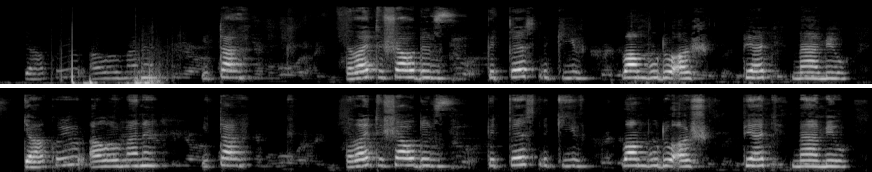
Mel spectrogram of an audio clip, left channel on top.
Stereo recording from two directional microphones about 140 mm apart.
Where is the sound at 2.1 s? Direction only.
20° right (ahead or behind).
